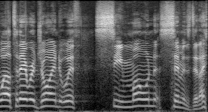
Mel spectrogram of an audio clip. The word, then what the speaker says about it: Simone Simons: Today we're joined with Simone Simmons. Did I say that right? Yeah. The Dutchies would pronounce it as Simon Simones, but I go with Simmons is fine.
